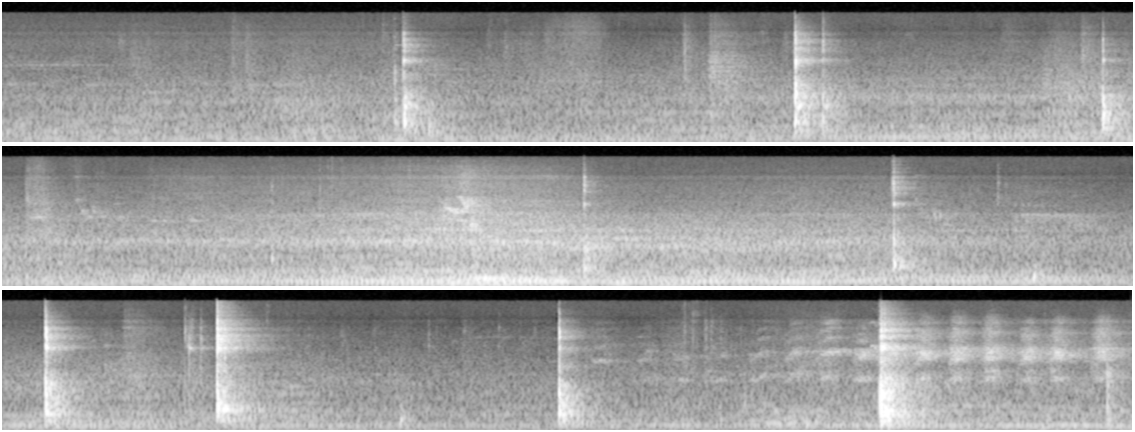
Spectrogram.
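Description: A small plastic ball batted about by a cat, knocking sharply against a hard tiled floor in single clicks every second or few seconds. A low rushing sound swells and fades in the middle.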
